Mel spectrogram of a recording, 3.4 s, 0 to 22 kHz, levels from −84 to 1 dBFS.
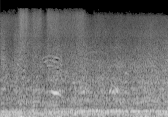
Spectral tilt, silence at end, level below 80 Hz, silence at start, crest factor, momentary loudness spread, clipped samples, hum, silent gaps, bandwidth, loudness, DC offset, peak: -4.5 dB/octave; 0 s; -30 dBFS; 0 s; 14 dB; 2 LU; under 0.1%; none; none; 16 kHz; -19 LUFS; under 0.1%; -4 dBFS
